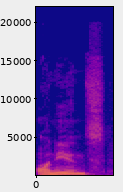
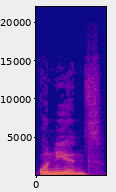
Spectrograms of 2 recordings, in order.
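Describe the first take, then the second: No difference in how they are said.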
